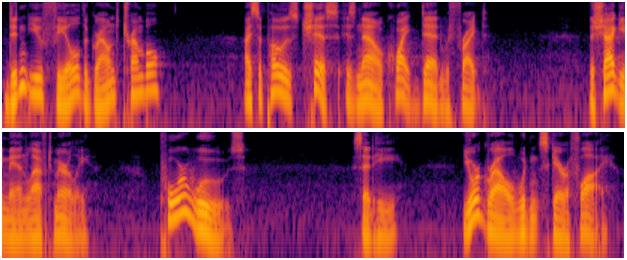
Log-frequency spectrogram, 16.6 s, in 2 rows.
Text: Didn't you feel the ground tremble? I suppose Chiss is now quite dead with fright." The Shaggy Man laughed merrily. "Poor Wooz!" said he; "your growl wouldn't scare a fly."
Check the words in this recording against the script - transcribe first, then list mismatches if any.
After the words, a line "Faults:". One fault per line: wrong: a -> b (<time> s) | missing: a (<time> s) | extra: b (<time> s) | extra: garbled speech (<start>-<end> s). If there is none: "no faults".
Didn't you feel the ground tremble? I suppose Chiss is now quite dead with fright." The Shaggy Man laughed merrily. "Poor Wooz!" said he; "your growl wouldn't scare a fly."
Faults:
no faults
